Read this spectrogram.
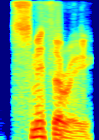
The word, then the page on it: smithery: British English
